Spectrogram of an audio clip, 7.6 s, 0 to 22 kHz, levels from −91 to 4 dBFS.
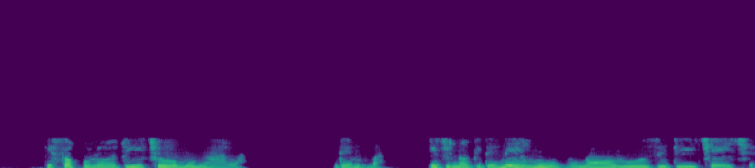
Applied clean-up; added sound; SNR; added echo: neural mask model Resemble Enhance denoiser.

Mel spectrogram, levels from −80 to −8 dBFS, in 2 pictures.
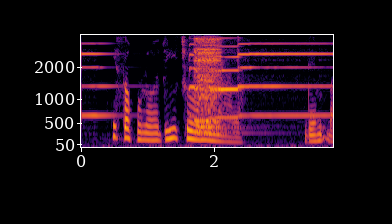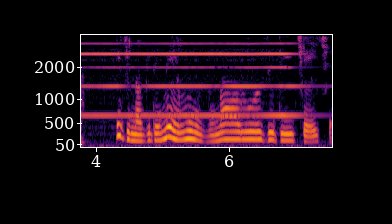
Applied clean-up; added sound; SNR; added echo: none; Bowed string instrument; 1 dB; none.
